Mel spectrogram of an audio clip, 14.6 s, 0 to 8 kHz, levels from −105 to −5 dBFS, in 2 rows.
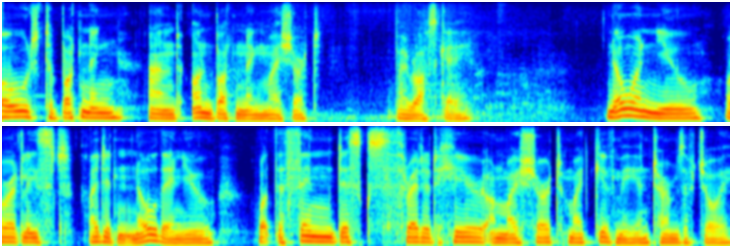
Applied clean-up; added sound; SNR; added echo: neural separator model SepFormer DNS4.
